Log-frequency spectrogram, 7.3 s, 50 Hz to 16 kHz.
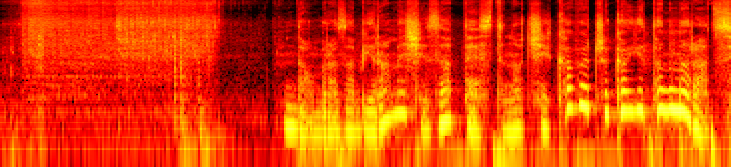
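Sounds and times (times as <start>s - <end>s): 
cold water running from a kitchen tap: 0.0s - 2.4s
speech: 2.8s - 7.3s.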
